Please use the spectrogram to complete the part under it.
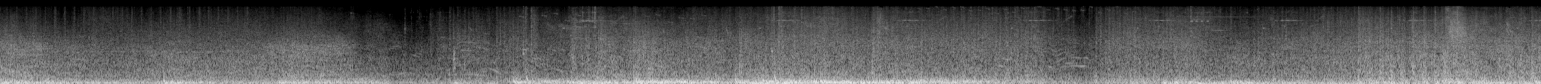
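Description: Explosions boom and crackle in rapid bursts.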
